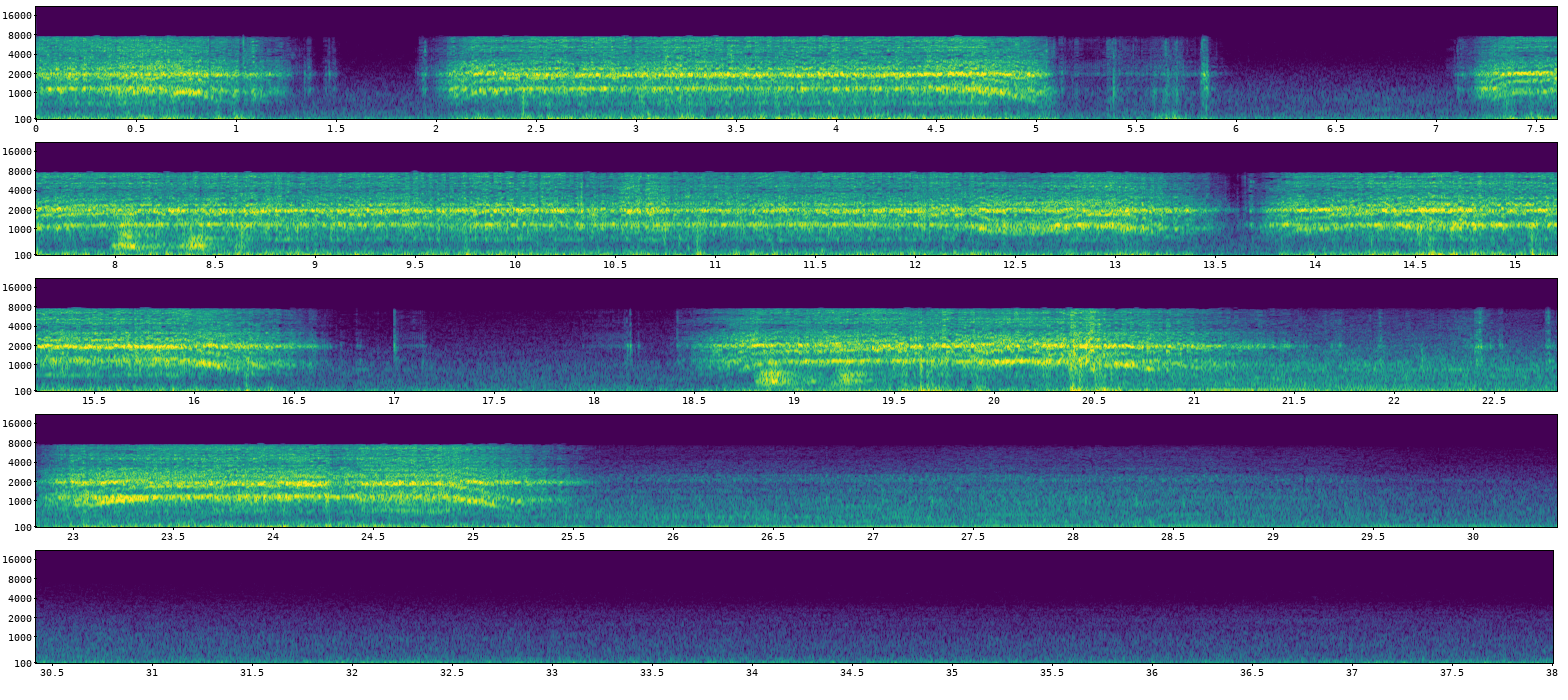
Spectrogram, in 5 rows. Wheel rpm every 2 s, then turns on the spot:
80, 130, 90, 30, 160, 160, 100, 140, 20, 90, 60, 50, 90, 0, 0, 0, 0, 0, 0.
none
